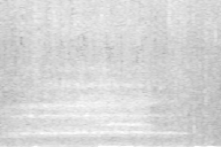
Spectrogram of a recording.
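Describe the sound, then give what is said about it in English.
Heavy snorting breaths, low and rough, come in short bursts with a gravelly rumble; two or three grunting snorts stand out against a faint steady hiss. No one speaks. “I'm already doing it because I know you can bet your bet deuce and you start breathing like that.”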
